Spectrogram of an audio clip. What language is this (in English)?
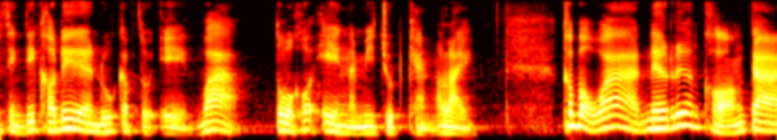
Thai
